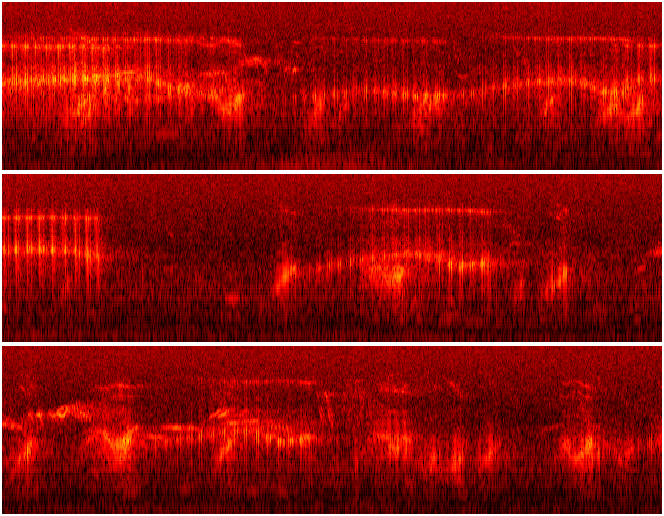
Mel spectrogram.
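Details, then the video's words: Croaking frogs: arched, rolling croaks repeat in fast overlapping series over a buzzy trill, then a short lull, followed by scattered choppy croaks and renewed bursts toward the end. "Rechot żab. Croaking frog sound."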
